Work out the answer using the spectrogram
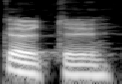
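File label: "kolto", Hungarian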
